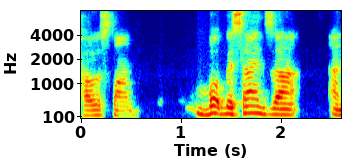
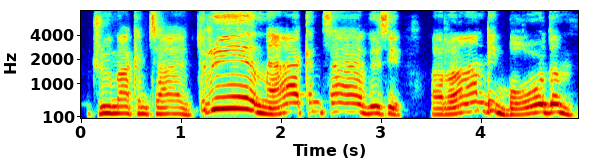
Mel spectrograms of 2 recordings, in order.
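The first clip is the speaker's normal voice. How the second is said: drawn-out, louder ring announcer call, higher; 4 semitones higher, 4 dB louder, much slower than usual. Pretend. Wrestling vlogger hypes up the next match like an announcer.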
